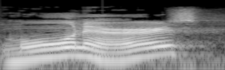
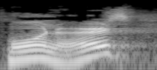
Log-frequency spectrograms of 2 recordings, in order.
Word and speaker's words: mourners: mourn 하면 애도하다라는 뜻인데 mourners, R 발음 거의 발음 안 됩니다. mourners. 그러면 조문객. 자, 조문객들이 또 돈을 장례식장에 들고 온다고 들었다라는 얘기를 합니다. Angie says, I heard mourners bring money to the funeral.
